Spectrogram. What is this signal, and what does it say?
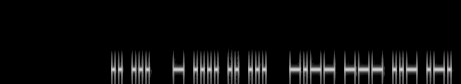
Morse code, heard as a keyed tone, about 34 wpm, 700 Hz. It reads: IS THIS YOUR
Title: Sentences from Top 1500 Words 35wpm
